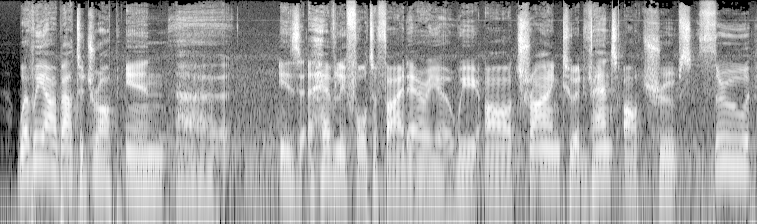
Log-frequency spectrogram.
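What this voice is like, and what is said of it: Put-on British accent. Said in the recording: “Now I have to do a British accent ... I'll do a British dude's voice.”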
